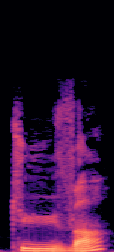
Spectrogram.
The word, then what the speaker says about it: vas: Basically, you pronounce it like for the tu, because you don't pronounce the final S, okay? Il va, elle va, okay? Je vais, tu vas, il va, elle va.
